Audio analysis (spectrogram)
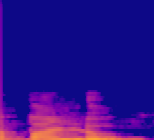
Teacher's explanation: लंबा नहीं खींचेंगे क्योंकि छोटा ऊ है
